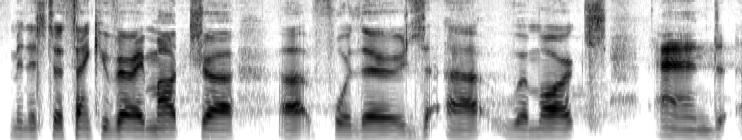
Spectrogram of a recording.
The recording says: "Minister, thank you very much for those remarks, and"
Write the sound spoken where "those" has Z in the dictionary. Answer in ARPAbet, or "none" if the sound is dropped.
Z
